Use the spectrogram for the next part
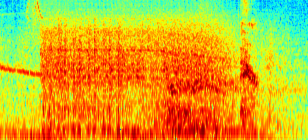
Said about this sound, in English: Palethorn's now going to shoot missiles at you.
